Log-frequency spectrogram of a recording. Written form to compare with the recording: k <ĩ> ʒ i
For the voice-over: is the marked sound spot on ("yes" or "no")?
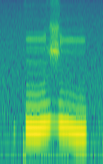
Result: yes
